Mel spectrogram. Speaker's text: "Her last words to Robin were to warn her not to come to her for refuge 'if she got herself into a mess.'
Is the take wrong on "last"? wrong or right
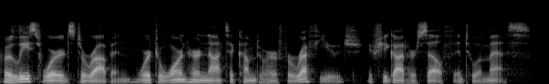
wrong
